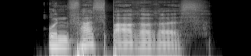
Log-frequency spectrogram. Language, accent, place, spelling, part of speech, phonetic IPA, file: German, Germany, Berlin, unfassbareres, adjective, [ʊnˈfasbaːʁəʁəs], De-unfassbareres.ogg
- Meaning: strong/mixed nominative/accusative neuter singular comparative degree of unfassbar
